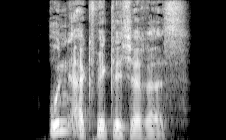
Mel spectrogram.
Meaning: strong/mixed nominative/accusative neuter singular comparative degree of unerquicklich
- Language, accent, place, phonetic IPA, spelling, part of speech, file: German, Germany, Berlin, [ˈʊnʔɛɐ̯kvɪklɪçəʁəs], unerquicklicheres, adjective, De-unerquicklicheres.ogg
